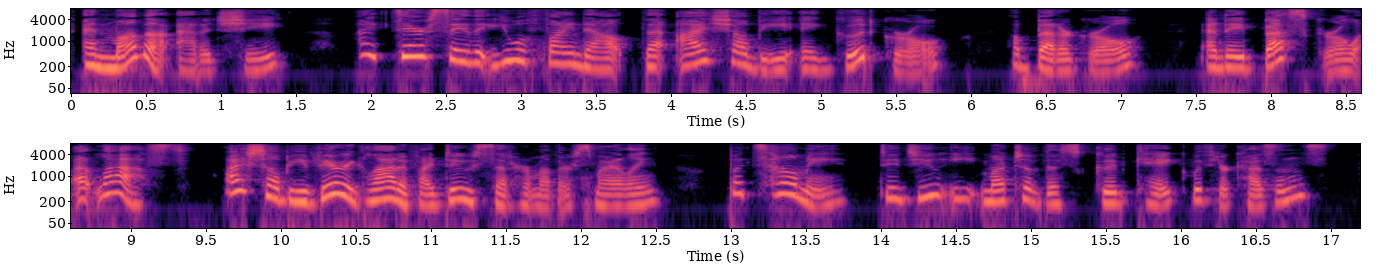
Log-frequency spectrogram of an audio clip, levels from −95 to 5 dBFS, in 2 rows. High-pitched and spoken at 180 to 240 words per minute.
Yes: high, 200 Hz; average, 200 wpm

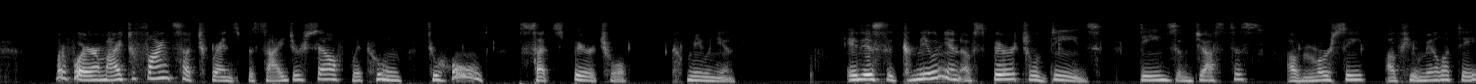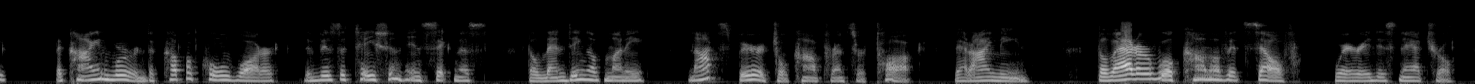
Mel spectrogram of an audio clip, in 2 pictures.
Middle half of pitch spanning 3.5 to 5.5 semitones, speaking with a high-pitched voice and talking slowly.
Yes: average, 4.8 semitones; high, 195 Hz; slow, 125 wpm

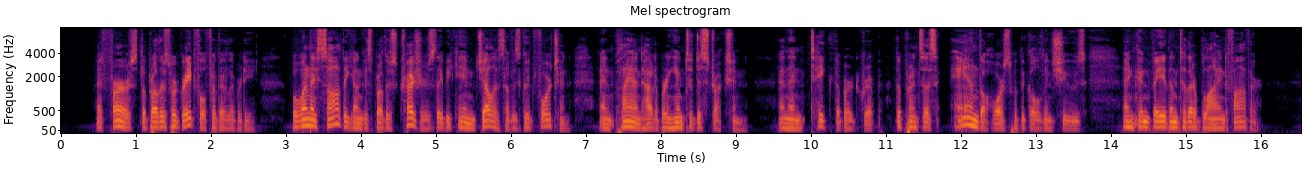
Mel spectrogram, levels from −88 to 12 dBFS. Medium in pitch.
No: low, 105 Hz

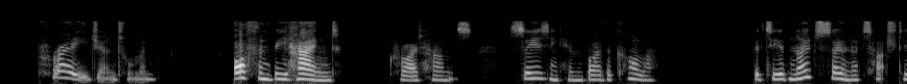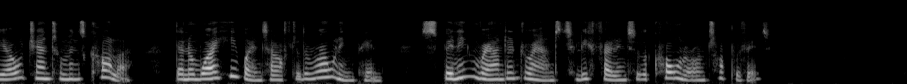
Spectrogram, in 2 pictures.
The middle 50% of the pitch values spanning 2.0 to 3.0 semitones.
No: average, 4.2 semitones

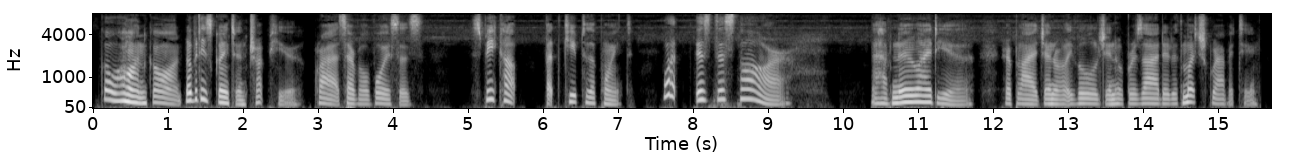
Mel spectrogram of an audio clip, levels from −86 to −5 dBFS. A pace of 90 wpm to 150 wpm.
Yes: average, 140 wpm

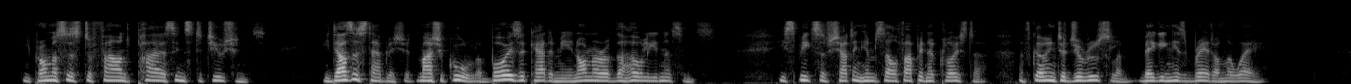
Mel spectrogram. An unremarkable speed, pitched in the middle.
Yes: average, 175 wpm; medium, 170 Hz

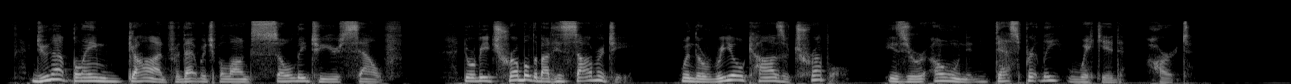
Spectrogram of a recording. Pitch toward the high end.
No: medium, 140 Hz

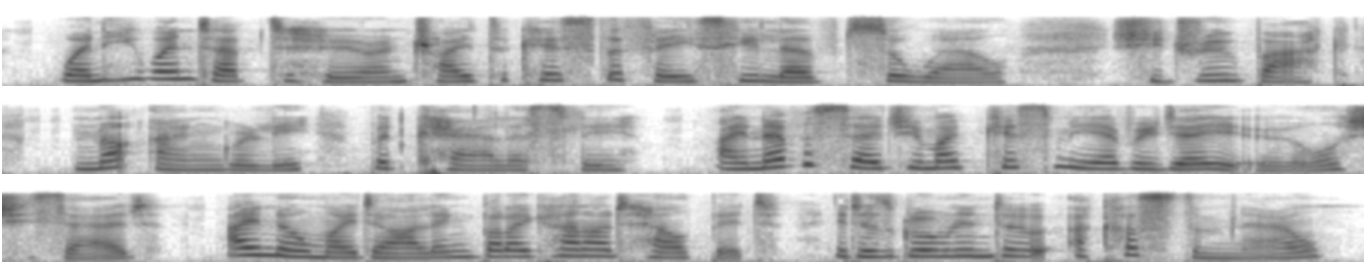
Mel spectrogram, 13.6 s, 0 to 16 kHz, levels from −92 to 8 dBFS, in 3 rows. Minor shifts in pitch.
No: average, 4.3 semitones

